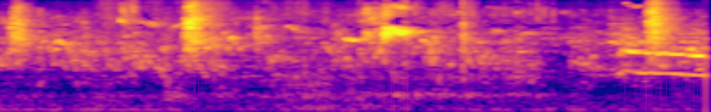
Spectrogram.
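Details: Young budgerigars being fed by a parent, uttering brief hoarse, wheezy chirps in uneven bursts, ending with a thin falling whistle.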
